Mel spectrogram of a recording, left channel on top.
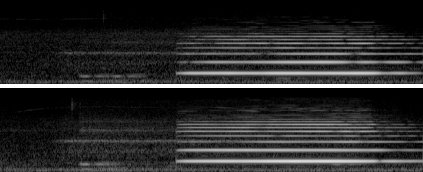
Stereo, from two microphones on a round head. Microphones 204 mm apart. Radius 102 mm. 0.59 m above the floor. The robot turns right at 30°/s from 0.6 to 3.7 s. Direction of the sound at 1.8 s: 130° right.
